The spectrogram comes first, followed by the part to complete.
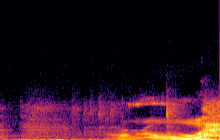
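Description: A man's voiced exhale, an 'oh' that rises and falls in pitch over about a second in the second half, made under effort during an ab rollout on suspension straps. A breath is heard before it.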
